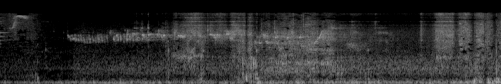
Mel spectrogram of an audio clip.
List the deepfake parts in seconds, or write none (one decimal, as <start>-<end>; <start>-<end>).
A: 1.8-2.6; 3.4-4.6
